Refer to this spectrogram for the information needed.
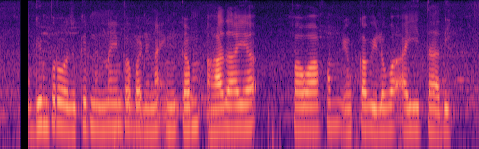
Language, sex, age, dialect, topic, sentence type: Telugu, female, 25-30, Telangana, banking, statement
